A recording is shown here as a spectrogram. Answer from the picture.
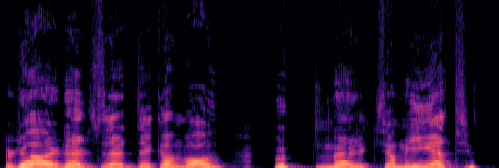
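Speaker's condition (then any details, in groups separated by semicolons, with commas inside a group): Cerebral palsy; from birth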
